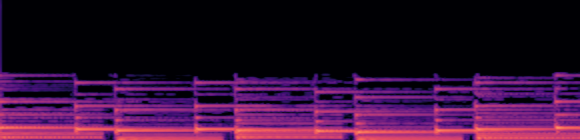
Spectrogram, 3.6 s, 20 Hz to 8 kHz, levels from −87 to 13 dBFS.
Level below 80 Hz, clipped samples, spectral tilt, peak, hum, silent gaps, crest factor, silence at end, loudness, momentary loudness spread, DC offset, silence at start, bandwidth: -40 dBFS; under 0.1%; -12 dB/octave; -4 dBFS; none; none; 16 dB; 0 s; -20 LUFS; 3 LU; under 0.1%; 0 s; 4 kHz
